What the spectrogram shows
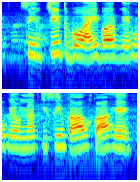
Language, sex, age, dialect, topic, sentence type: Chhattisgarhi, female, 36-40, Central, agriculture, question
